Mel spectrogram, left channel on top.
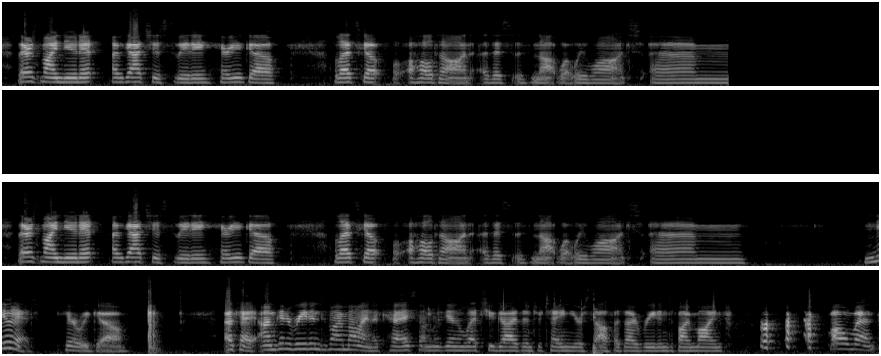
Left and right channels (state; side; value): drops out; left; at 7.3 s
